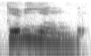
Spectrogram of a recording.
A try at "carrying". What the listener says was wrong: Mm-hmm.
